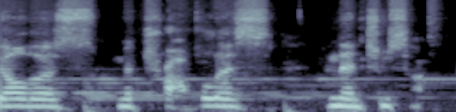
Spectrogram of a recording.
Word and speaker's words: Tucson: those metropolis, and then Tucson. Right. Yeah. And 90% of the people don't know how to pronounce Tucson. No, they don't. They say Tucson, Tucson. not Tucson. Yeah.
